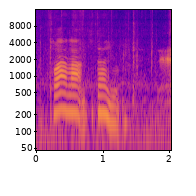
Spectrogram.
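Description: People's voices: drawn-out, falling syllables from one voice, then a higher voice starting near the end, with no clear words.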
